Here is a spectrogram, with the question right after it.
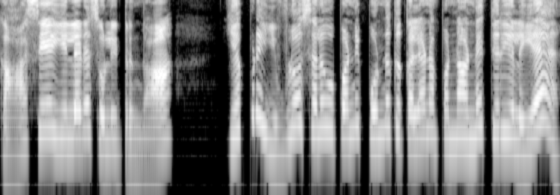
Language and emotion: Tamil, surprised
